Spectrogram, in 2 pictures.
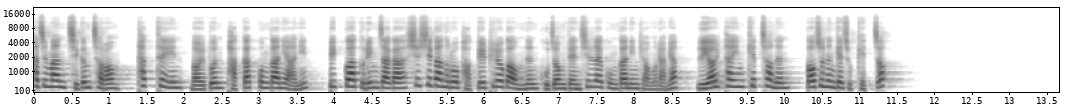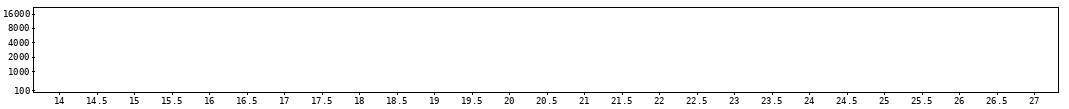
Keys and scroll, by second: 0.0-1.7 typing.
